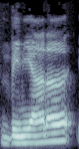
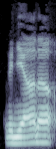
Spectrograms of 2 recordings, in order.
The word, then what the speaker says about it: vijnana: Yes, vijnana is, or as it's pronounced in Khmer, vijnan. Vijnana are there, and that is typically roughly considered sort of the moral consciousness.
